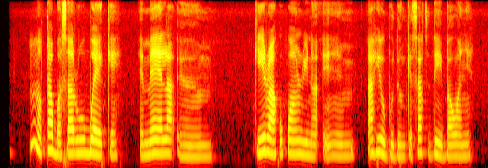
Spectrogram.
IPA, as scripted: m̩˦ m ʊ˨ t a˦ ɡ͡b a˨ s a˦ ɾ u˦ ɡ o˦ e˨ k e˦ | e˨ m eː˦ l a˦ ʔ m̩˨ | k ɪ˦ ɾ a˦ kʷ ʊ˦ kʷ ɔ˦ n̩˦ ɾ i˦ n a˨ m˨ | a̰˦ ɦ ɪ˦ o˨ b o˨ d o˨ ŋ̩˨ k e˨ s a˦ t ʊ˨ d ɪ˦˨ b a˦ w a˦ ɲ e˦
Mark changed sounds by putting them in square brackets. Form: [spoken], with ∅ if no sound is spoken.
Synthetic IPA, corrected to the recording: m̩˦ m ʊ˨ t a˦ ɡ͡b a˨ s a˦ ɾ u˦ [ɡ͡b] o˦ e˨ k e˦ | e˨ m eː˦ l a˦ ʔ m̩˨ | k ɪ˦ ɾ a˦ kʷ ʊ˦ kʷ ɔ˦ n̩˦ ɾ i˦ n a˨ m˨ | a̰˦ ɦ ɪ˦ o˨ b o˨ d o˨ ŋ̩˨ k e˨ s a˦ t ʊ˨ d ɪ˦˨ b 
